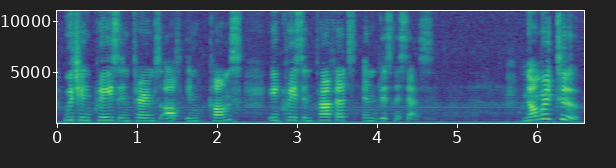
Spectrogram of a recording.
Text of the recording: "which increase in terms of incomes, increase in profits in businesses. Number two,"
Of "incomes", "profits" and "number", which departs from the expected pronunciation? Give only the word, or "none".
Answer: incomes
